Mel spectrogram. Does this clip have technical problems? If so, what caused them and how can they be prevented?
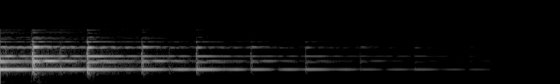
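No, there are no technical problems to hear in this recording of sounds. Nothing here calls for a cause or a preventive step.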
